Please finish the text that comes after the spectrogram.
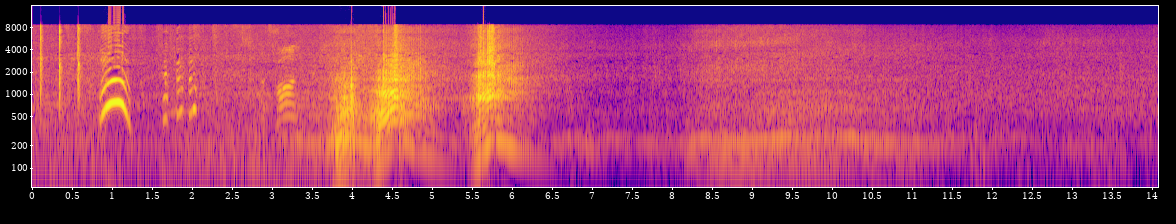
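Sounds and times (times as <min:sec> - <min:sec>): car pulling away: 0:00.0 - 0:14.0
sports car engine revving: 0:02.2 - 0:11.6.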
